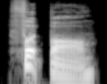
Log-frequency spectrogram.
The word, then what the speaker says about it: football: for the glottal T when a syllable ends in t and it is followed by a consonant sound we're going to use the gladle stop for example football I'm not saying Football let's play football now I'm saying football okay now some people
